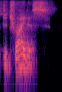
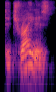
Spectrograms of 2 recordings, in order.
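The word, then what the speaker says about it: detritus: everyone knows that okay and another word is detrius detrus De t r i t s DET tritis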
